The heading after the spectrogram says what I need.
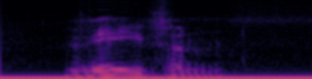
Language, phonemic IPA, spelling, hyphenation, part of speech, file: Dutch, /ˈʋeː.və(n)/, weven, we‧ven, verb, Nl-weven.ogg
- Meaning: to weave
